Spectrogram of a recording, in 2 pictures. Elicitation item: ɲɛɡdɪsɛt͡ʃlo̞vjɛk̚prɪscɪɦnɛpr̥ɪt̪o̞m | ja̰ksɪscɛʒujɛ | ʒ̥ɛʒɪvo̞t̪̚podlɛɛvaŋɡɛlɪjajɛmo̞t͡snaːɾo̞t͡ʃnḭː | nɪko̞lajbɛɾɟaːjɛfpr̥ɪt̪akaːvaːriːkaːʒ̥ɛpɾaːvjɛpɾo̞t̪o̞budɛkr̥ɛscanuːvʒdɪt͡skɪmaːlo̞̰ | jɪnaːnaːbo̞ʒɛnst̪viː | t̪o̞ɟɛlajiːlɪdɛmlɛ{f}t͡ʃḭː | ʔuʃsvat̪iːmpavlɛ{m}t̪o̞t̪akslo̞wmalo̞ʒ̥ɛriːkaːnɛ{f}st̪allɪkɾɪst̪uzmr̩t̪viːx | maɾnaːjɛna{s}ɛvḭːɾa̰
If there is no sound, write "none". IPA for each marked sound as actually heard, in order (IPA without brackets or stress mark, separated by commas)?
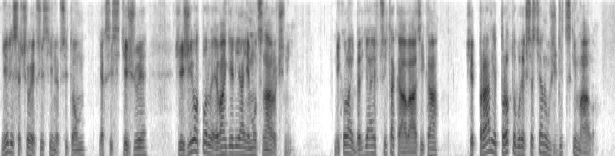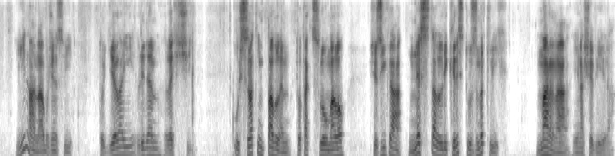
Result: x, m, f, ʃ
